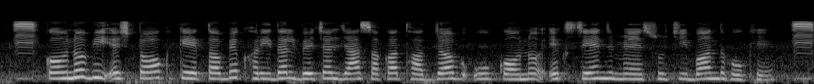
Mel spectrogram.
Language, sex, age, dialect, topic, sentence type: Bhojpuri, female, 18-24, Northern, banking, statement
